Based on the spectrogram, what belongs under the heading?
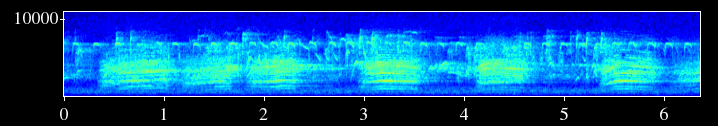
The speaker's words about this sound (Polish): Jeszcze sójka do tego doszła ze swoim zgrzytaniem. Ona w tej drugiej połowie wiosny już się za bardzo nie odzywa, więc jeżeli już do tego dojdzie, znaczy, że też się denerwuje.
